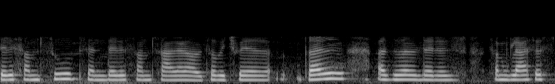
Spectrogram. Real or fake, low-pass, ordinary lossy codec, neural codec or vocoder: real; 3.6 kHz; none; none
